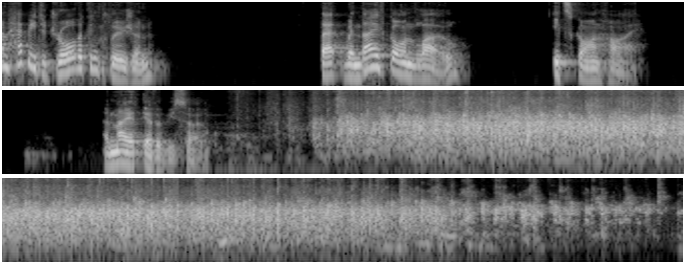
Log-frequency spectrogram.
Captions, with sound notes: draw the conclusion that when they've gone low, it's gone high. And may it ever be so. >> [APPLAUSE]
